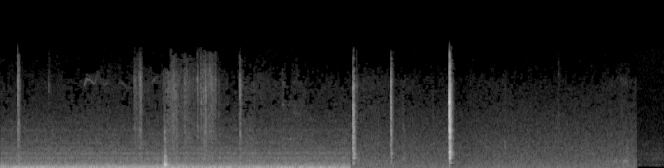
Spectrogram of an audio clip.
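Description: A low steady rumble runs for the first three and a half seconds and then stops. Sharp plastic clicks follow as a clear plastic lid is pried off a disposable soup cup, with the loudest snap about four and a half seconds in.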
